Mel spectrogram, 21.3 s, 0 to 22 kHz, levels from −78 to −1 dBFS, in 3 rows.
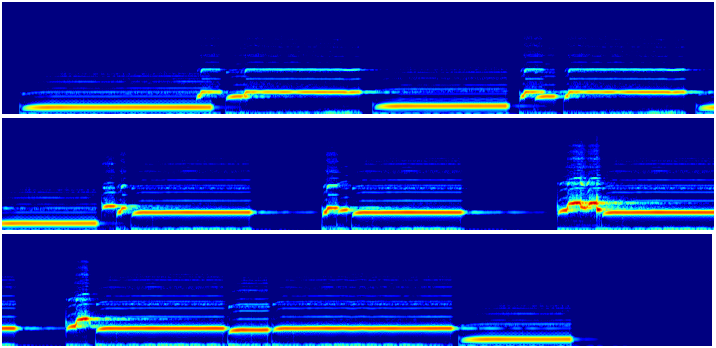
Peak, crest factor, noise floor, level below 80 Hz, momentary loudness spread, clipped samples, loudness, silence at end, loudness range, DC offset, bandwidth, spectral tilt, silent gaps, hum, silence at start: -2 dBFS; 18 dB; -82 dBFS; -60 dBFS; 10 LU; under 0.1%; -21 LUFS; 1.4 s; 8 LU; under 0.1%; 5 kHz; -10 dB/octave; none; none; 0.25 s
